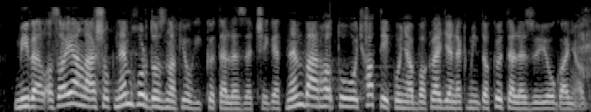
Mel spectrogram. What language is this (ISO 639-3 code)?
hun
